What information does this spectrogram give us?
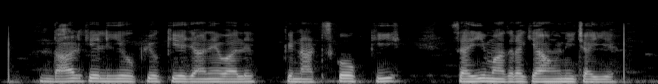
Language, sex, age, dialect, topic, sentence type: Hindi, male, 18-24, Marwari Dhudhari, agriculture, question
